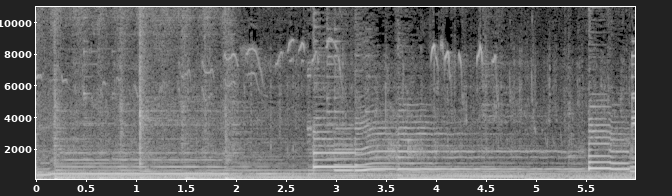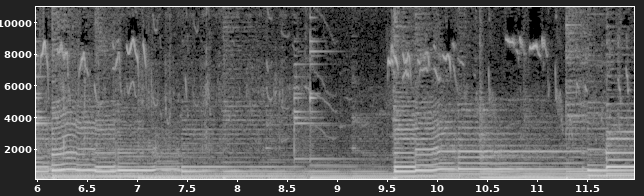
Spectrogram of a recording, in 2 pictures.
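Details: Only guitar-led music is heard, with no animal calls.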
